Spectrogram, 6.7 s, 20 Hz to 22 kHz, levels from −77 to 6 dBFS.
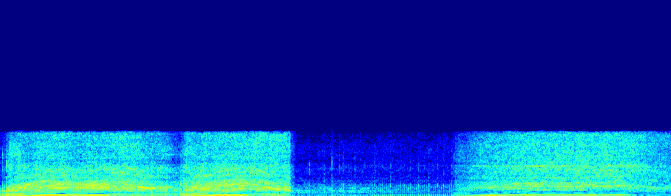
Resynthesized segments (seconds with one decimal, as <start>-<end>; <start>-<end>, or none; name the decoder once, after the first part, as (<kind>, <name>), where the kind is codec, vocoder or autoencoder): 2.8-3.7 (vocoder, Vocos)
